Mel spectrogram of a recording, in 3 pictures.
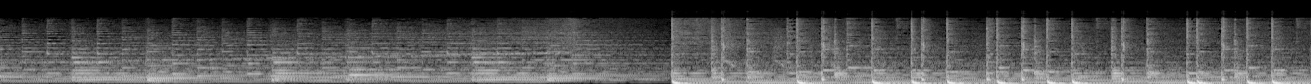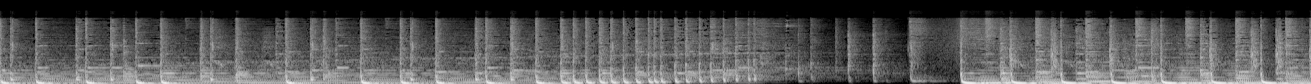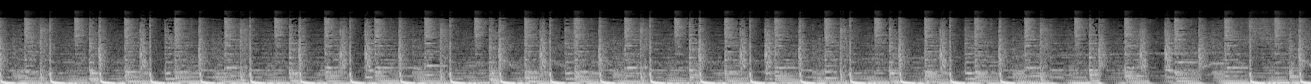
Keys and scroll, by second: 0.3 space.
